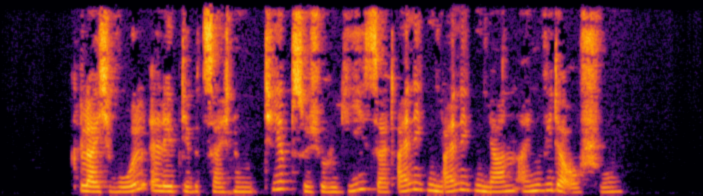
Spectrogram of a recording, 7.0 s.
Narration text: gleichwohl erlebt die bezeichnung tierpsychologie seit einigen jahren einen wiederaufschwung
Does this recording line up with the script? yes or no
no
